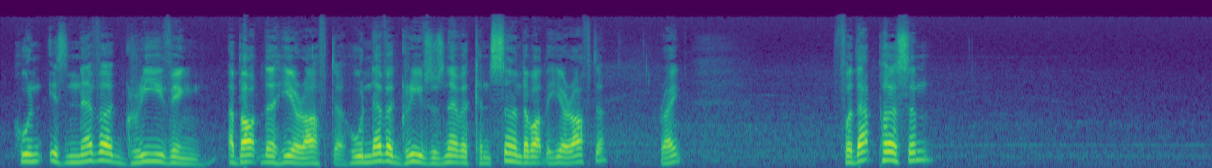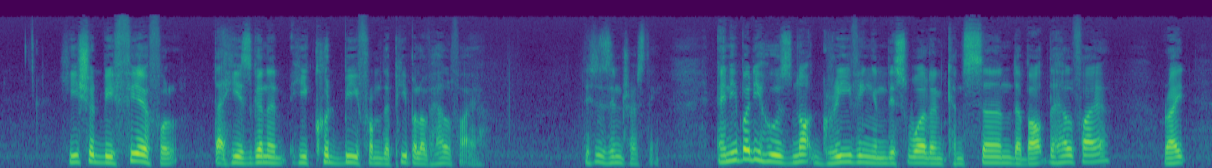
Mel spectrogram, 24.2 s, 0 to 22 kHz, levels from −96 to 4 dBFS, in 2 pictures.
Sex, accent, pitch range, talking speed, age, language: male, South African, 135-170 Hz, 125 wpm, 50-69, English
